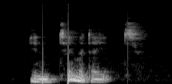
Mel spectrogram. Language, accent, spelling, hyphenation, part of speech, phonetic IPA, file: English, Southern England, intimidate, in‧tim‧i‧date, verb, [ɪnˈtʰɪmɪdeɪ̯t], LL-Q1860 (eng)-intimidate.wav
- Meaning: To make timid or afraid; to cause to feel fear or nervousness; to deter, especially by threats of violence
